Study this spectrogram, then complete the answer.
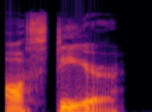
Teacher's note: This has two syllables and the stress is on that second syllable with that long e sound.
